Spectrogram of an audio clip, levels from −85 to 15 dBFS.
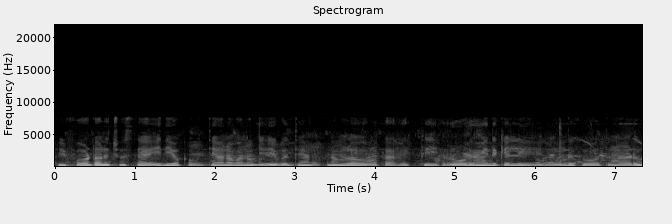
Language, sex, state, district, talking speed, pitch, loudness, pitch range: Telugu, male, Telangana, Nalgonda, 130 wpm, 220 Hz, -26 LUFS, 195-235 Hz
